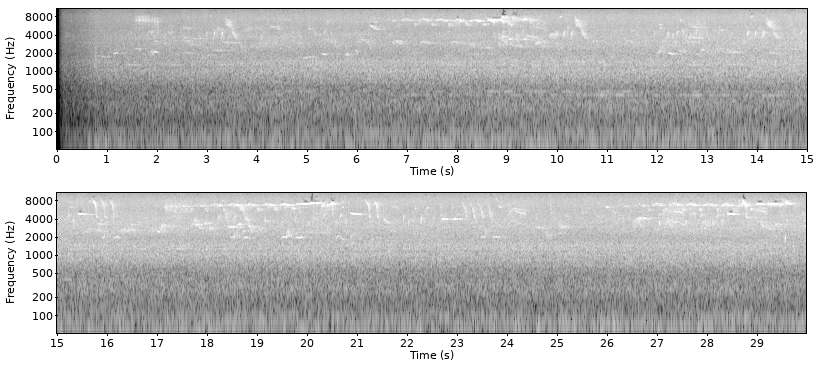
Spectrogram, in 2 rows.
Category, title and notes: Soundscapes > Nature
Summer Forrest ambience, Balcome, East Sussex, UK
Forrest ambience, recording in a forrest near Balcombe, East Sussex - UK. 6/6/25
birds, birdsong, field-recording, forrest, nature, summer, UK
